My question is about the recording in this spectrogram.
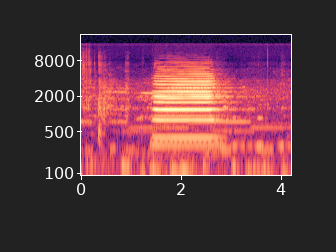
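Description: Diesel locomotive air horn sounding one long blast of a little over a second, a chord of several steady tones, as a local train is dispatched from the station.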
